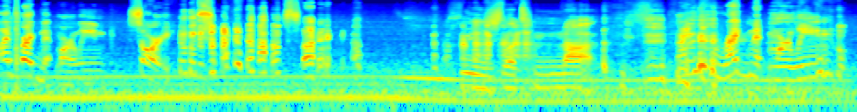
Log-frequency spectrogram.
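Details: Young woman with an extreme form of Tourette syndrome producing a repetitive vocal tic phrase followed by apologies, tics growing more active and intense the closer she gets to her partner's parents; vocal tics (Tourette syndrome)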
